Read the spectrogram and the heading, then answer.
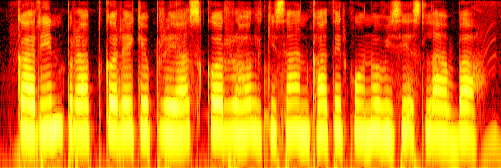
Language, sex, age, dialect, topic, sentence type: Bhojpuri, female, 18-24, Southern / Standard, agriculture, statement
